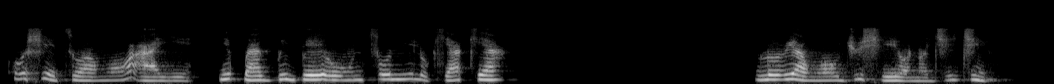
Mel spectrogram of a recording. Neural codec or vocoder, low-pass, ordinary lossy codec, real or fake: none; 5.4 kHz; Opus, 16 kbps; real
